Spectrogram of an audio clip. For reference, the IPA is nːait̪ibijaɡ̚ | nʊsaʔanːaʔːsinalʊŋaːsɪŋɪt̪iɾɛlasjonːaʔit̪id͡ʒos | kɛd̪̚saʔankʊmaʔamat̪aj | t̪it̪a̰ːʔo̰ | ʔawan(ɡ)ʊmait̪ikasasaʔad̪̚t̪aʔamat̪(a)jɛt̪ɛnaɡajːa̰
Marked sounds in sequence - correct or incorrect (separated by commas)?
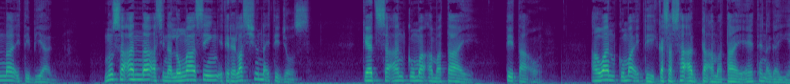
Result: incorrect, correct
